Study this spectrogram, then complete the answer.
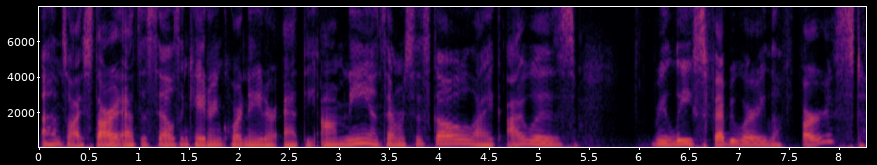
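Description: A woman has a plain, everyday voice and a medium pitch. She speaks at a moderate pace with an American accent. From Oakland, California. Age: 30s. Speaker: cannabis entrepreneur. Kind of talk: interview.

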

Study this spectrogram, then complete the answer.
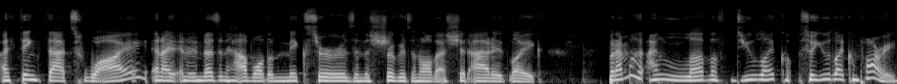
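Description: Recorded dry and close with no echo, a woman with a New York accent talks at a moderate pace in a fairly low voice, with lively intonation and very even loudness. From New York, Brooklyn. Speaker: creative director. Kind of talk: casual chat. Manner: animated.

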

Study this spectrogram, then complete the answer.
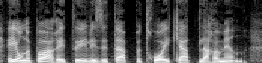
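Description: Recorded very cleanly against a silent background, with a dry, close sound and no echo, a woman with a Quebec accent speaks at a medium pitch with lively intonation. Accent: Québécois French. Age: 30s. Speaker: actress and podcast narrator. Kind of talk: scripted narration. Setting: studio.

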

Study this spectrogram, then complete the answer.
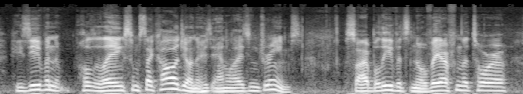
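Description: Very fast and with ordinary pitch variation, a male voice comes through over noticeable background noise. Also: fairly high pitch for a man. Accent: American. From US Pacific Northwest, Seattle. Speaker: rabbi and therapist. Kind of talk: podcast interview.

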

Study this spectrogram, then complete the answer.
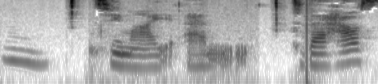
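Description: A woman with a southern English accent speaks at a fairly low pitch. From England, Devon (Torquay). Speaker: mother working in fashion e-commerce. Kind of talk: testimony.

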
